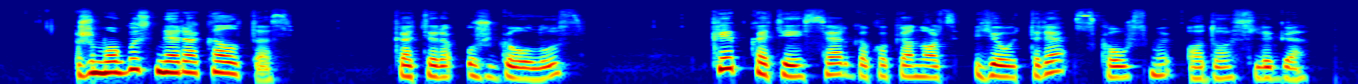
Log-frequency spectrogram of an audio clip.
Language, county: Lithuanian, Kaunas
